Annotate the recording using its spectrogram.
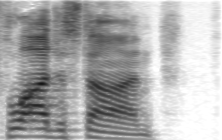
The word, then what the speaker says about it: phlogiston: It's pronounced Werner Vinge and it's pronounced phlogiston.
